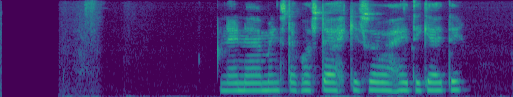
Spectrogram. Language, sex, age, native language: Icelandic, male, 11, Icelandic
